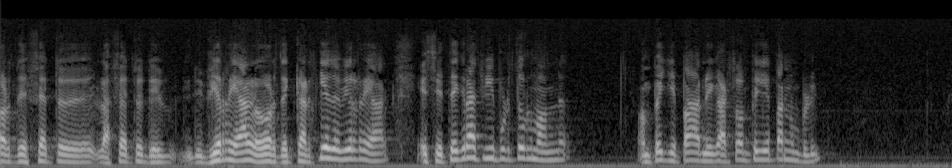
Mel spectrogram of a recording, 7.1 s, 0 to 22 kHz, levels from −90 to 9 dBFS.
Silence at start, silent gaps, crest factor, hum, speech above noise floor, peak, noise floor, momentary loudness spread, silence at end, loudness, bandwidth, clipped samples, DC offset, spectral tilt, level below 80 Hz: 0 s; none; 20 dB; none; 23 dB; -8 dBFS; -49 dBFS; 10 LU; 0.05 s; -26 LUFS; 14 kHz; under 0.1%; under 0.1%; -6.5 dB/octave; -50 dBFS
